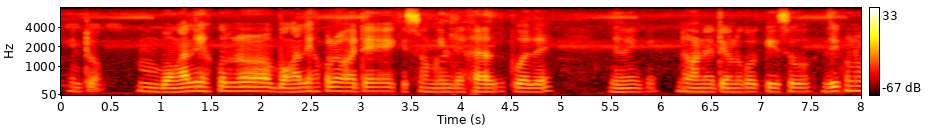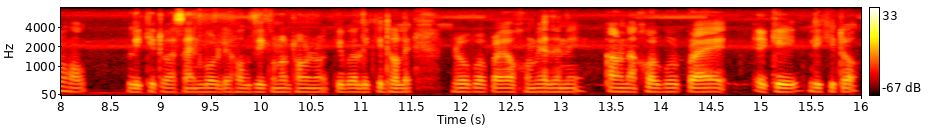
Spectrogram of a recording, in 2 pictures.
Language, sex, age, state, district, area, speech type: Assamese, male, 18-30, Assam, Tinsukia, urban, spontaneous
